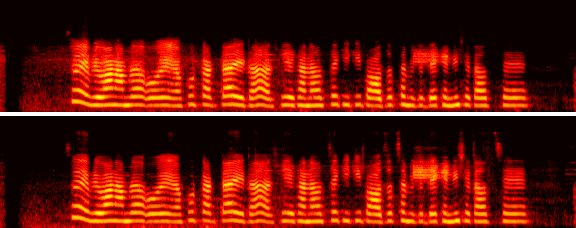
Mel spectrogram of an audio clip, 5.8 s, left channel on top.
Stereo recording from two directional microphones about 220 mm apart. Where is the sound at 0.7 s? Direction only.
15° right (ahead or behind).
